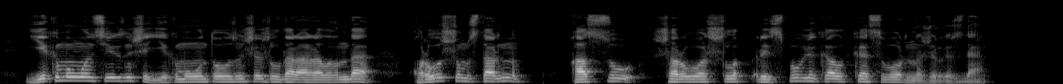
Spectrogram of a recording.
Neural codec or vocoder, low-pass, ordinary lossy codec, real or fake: none; none; none; real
